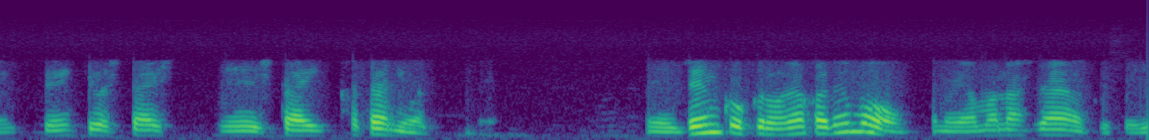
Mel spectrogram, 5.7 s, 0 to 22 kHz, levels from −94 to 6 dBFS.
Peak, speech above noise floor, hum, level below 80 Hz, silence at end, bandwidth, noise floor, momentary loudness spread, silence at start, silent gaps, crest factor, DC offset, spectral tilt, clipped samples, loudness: -4 dBFS; 44 dB; none; -72 dBFS; 0 s; 3.9 kHz; -65 dBFS; 12 LU; 0 s; none; 18 dB; under 0.1%; -9 dB/octave; under 0.1%; -21 LUFS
